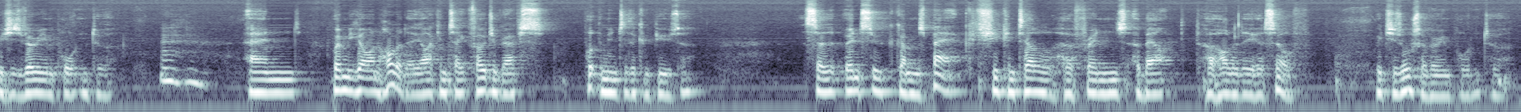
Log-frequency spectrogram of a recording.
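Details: Adult man; Normal speech.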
